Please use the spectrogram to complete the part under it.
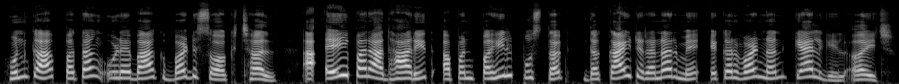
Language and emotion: Maithili, neutral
